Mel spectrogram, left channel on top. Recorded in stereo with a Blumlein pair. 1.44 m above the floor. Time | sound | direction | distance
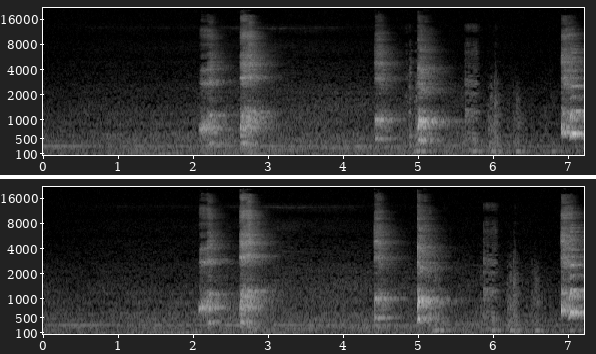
2.1 | a cough | 40° right | 0.7 m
